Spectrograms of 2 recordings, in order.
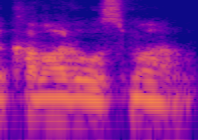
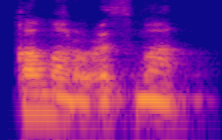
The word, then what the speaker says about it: Kamaru Usman: You've got the MMA fighter Kamaru Usman. His name should be pronounced as Qamaru Uthman.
